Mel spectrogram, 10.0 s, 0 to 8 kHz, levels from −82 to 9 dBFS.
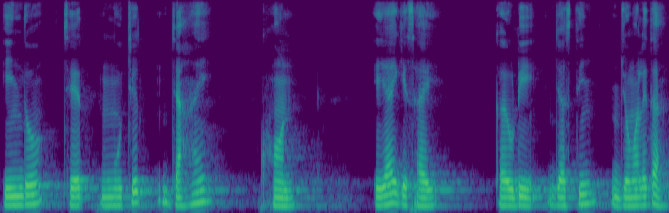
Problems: echo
